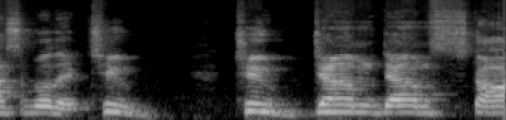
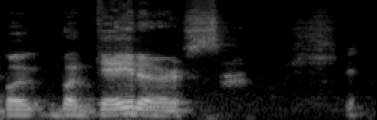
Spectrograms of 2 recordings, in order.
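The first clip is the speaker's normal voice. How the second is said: mock mumble; 4 semitones lower, 6 dB quieter than usual. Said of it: "she said, like".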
